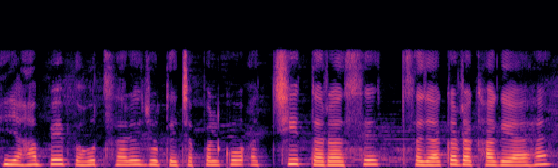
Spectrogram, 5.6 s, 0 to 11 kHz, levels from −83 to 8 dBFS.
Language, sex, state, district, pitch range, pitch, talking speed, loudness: Hindi, female, Jharkhand, Deoghar, 240-270 Hz, 255 Hz, 160 wpm, -16 LUFS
